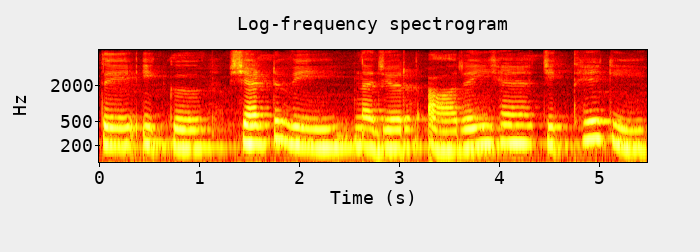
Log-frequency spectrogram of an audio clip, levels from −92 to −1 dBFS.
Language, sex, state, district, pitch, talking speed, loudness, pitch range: Punjabi, female, Punjab, Kapurthala, 200 Hz, 110 wpm, -18 LUFS, 190-215 Hz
